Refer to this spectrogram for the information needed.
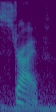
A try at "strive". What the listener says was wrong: Sounded like you said drive. Strive, not drive.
